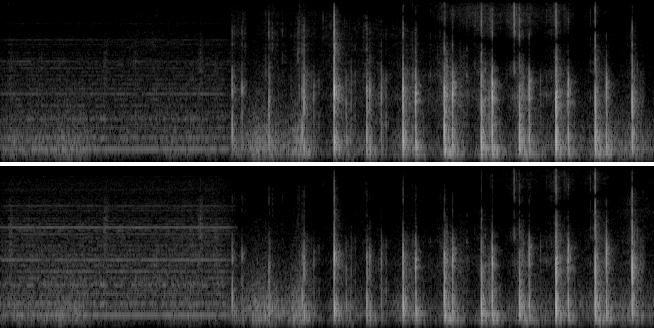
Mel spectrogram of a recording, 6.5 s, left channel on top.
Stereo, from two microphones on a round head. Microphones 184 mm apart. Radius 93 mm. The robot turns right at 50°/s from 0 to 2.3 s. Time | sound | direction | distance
2.3 | running footsteps | 70° left (ahead or behind) | ?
